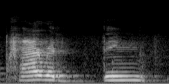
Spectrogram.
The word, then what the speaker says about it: paradigm: David Birnbaum and Martin Cohn, New Paradigm Matex. I don't even know what those words mean. Paradigm? How do I pronounce it? P-A-R-A-D-I-G-M. How do you pronounce it? – Paradigm. – Matex. M-A-T-I-X.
